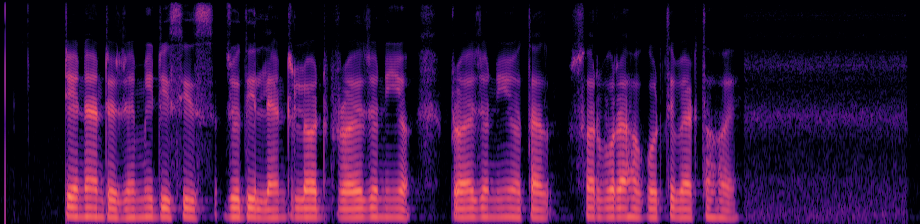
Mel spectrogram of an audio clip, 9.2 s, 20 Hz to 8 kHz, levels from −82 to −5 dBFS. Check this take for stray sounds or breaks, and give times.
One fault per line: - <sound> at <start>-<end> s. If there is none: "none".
none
